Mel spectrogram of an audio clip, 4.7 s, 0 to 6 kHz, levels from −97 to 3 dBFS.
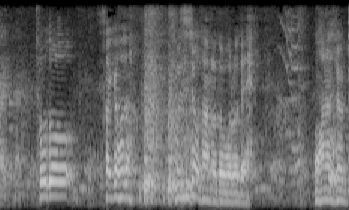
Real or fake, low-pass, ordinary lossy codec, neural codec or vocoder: real; 5.4 kHz; none; none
